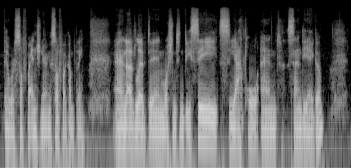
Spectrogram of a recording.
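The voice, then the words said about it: English accent. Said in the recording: “as your listeners will be able to tell from my delightful accent, I am not from the United States. I was born and raised in England”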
